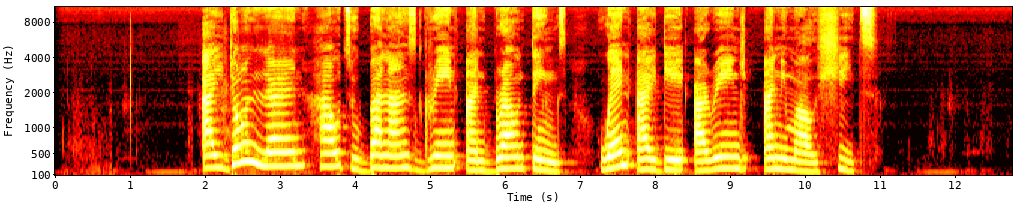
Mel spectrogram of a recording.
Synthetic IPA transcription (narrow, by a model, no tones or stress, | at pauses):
ʔaɪdõntlɛnhawtubalãnsɡɹĩnãnbɹãʊ̃nθĩŋs | wɛ̃naɪdeaɹẽnd͡ʒ | animalʃits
